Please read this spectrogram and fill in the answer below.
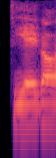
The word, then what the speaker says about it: Diego: Diego like San Diego. And no one ever gets my last name right, so I'll spell it L-O-M-A-N-T-O.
